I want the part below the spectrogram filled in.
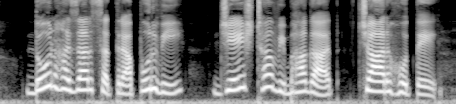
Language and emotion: Marathi, neutral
